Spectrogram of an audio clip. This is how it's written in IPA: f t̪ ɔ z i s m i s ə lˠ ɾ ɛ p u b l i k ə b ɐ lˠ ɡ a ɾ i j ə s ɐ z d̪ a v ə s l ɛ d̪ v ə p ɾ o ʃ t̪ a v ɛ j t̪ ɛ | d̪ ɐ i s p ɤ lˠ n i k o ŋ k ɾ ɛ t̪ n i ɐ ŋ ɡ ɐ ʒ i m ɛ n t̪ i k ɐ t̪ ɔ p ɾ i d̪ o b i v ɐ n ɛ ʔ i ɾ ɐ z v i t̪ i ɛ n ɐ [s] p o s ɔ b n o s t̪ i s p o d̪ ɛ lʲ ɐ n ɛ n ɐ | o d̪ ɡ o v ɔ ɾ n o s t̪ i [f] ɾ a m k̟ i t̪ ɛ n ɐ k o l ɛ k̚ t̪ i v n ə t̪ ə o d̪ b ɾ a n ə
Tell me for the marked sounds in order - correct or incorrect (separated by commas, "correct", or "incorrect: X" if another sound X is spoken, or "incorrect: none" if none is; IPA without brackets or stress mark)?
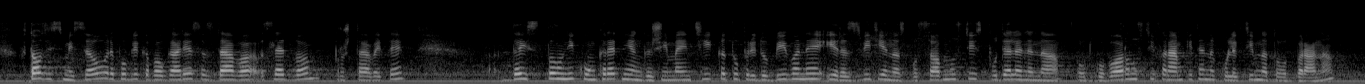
correct, correct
